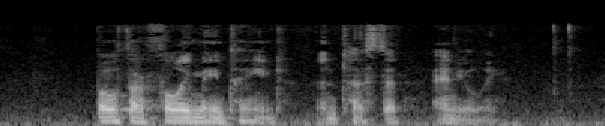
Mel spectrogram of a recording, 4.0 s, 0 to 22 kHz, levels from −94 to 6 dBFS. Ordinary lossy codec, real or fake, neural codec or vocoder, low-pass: MP3, 64 kbps; real; none; 10.8 kHz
